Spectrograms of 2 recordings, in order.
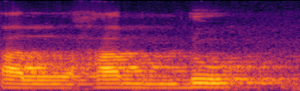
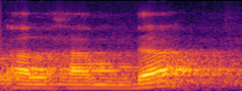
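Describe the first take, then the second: First: The word ends in the vowel u. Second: The word ends in the vowel a. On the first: The speaker calls it right. "Maka kita baca alhamdu" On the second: The speaker calls it wrong. "enggak boleh alhamda"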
